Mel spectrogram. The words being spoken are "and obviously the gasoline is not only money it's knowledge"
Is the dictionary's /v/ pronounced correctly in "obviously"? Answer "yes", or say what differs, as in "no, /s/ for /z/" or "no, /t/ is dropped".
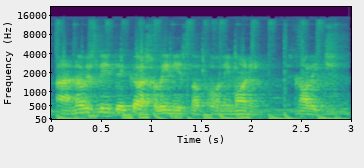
no, /v/ is dropped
